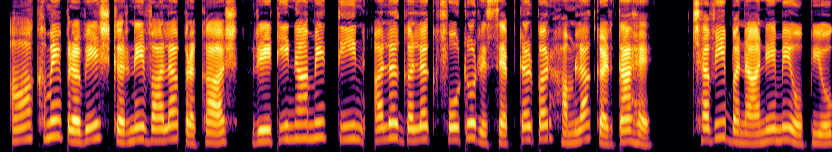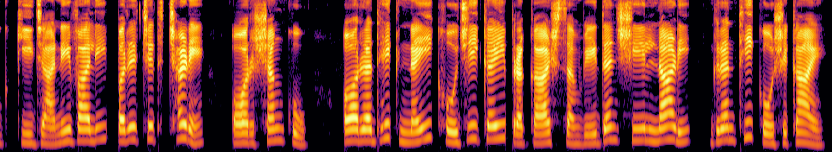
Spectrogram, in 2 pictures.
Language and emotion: Hindi, neutral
